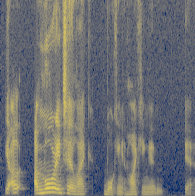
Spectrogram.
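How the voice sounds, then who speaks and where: Speaking at a fairly slow pace with an Australian accent, a woman with a very deep, low pitch and a dark, mellow tone moves through very wide pitch swings. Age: 60s. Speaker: mother of the host. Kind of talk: casual chat. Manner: halting.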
